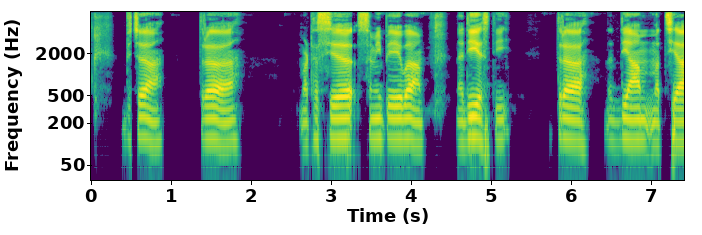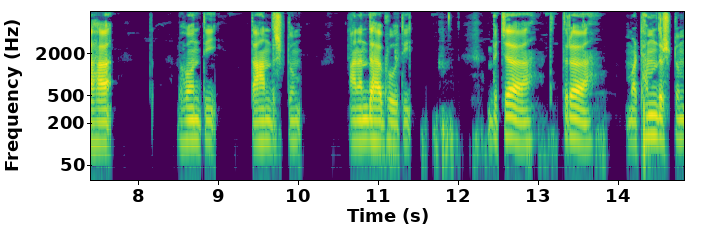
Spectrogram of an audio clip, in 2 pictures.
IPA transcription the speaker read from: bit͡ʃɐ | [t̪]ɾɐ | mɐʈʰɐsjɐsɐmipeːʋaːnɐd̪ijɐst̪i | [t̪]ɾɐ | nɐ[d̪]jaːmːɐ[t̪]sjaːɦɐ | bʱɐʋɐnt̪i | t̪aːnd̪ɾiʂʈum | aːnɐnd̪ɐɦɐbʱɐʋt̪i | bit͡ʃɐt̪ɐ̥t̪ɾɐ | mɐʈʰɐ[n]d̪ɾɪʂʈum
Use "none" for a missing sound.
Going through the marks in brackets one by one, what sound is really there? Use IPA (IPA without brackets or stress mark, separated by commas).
t̪, t̪, d̪, t̪, m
